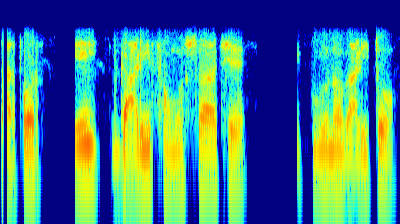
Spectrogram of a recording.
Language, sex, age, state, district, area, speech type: Bengali, male, 18-30, West Bengal, South 24 Parganas, rural, conversation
